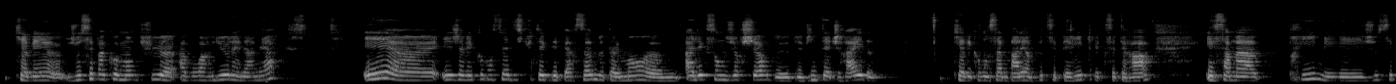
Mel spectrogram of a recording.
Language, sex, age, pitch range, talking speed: French, female, 20-39, 190-255 Hz, 215 wpm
